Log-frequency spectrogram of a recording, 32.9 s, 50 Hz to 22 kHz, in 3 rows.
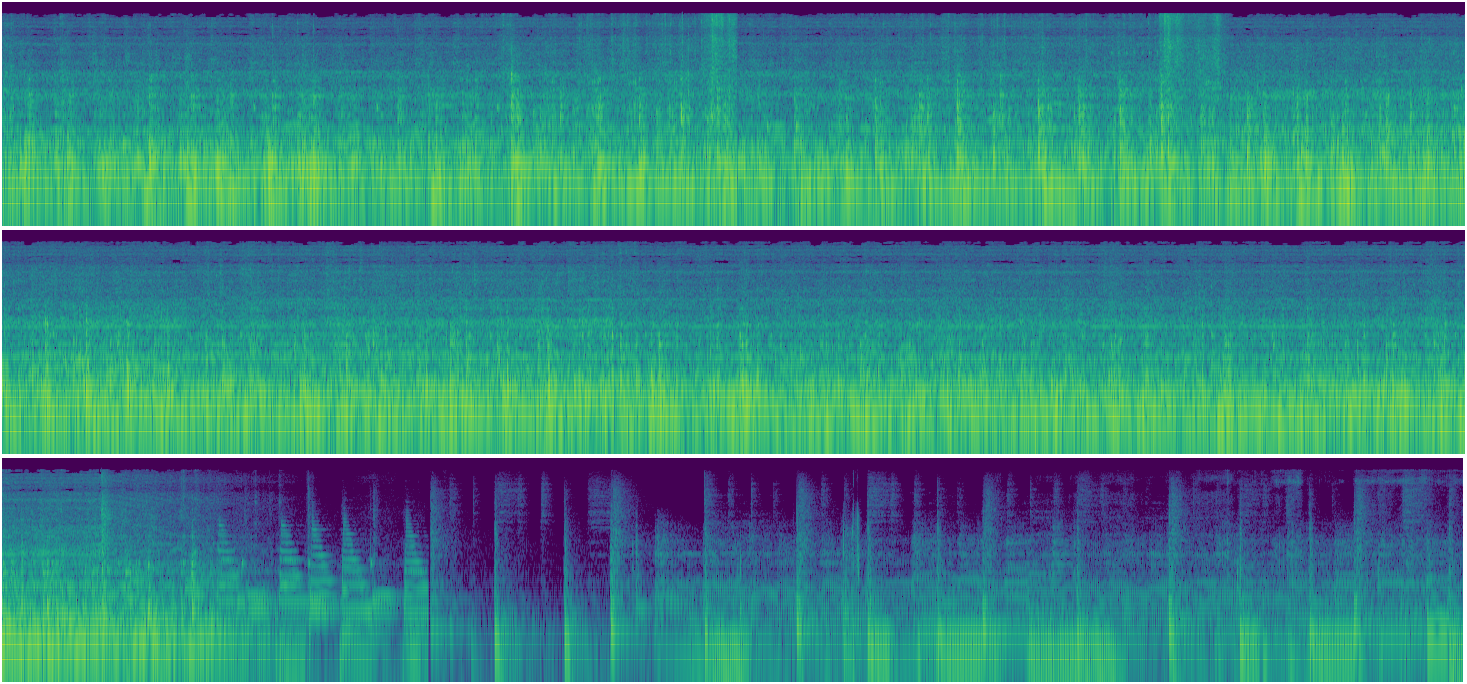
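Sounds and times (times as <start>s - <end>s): meat grinder motor humming: 0.0s - 24.0s.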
